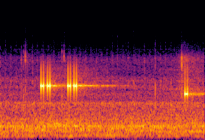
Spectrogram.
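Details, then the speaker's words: New-construction townhome dishwasher gives two quick double beeps then a single lower beep in a quiet room; error chime because no water is coming in, so the door didn't open. "okay i hear the dishwasher it's making dinging sounds no water that's why it didn't open okay"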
